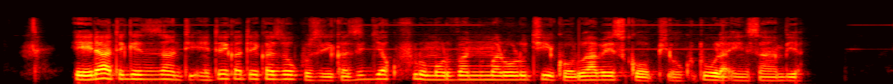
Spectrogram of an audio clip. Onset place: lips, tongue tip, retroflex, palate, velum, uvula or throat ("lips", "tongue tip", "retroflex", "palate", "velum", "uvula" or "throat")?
tongue tip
